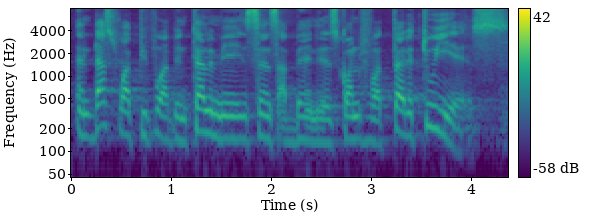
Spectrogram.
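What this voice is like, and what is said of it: Very thick accent. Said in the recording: “I have a very thick accent. ... I'm still being told I have a thick accent.”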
